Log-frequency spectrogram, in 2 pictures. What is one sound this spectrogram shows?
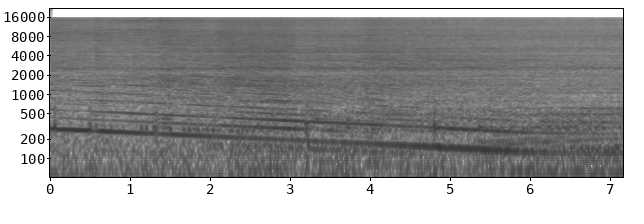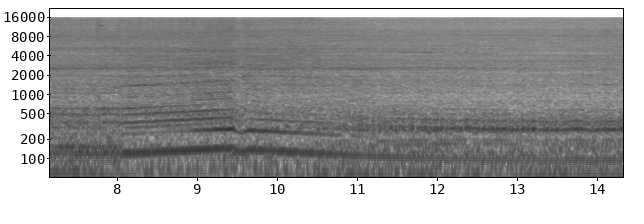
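A motorcycle engine hums, its pitch falling as it slows, then rising briefly before settling low.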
